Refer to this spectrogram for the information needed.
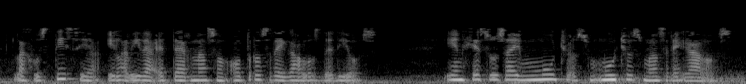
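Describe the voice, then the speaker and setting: In a room with audible echo, a woman with a non-native accent speaks at a fairly slow pace. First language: not Spanish (speaking Spanish). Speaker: missionary preacher. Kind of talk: sermon. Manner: hesitant, with filler sounds.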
